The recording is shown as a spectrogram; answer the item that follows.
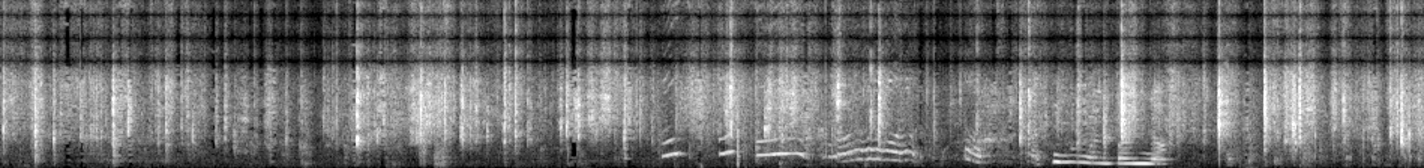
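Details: Six-week-old Miniature Pinscher puppies from litter X, sired by Homokháti Fürge Delon out of Bácskautcai Léda; a run of thin, arching whines and squeaky whimpers rises and falls midway, over steady clicking, rustling and handling noise.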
